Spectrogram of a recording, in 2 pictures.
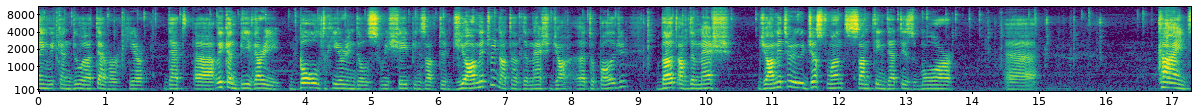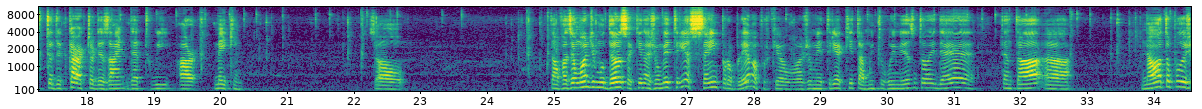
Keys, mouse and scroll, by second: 0.0-1.1 typing, 0.0 click, 0.4 shift+click, 0.9 click, 1.5 shift+click, 1.8 middle click, 2.6 click, 2.8 g, 3.0 shift+click, 3.3 middle click, 3.8 click, 4.0-7.9 typing, 4.2 right click, 4.5 right click, 4.5 click, 4.9 shift+right click, 4.9 shift+click, 5.6 shift+right click, 6.0 click, 6.8 shift+click, 7.6 click, 8.2 shift+click, 8.6 click, 9.0 g, 9.4 shift+click, 9.7 g, 10.0 shift+click, 10.4 middle click, 11.0 middle click, 11.6 middle click, 12.0 middle click, 12.4 middle click, 12.8 shift+middle click, 13.3 click, 13.6 shift+middle click, 14.0 shift+middle click, 14.3 g, 14.9 shift+click, 15.3 g, 15.7 shift+click, 16.5 click, 17.0 2, 17.2 3, 17.5 alt+shift+click, 17.8-18.3 scroll down 1, 18.4 shift+middle click, 19.1 click, 19.6 alt+a, 19.8 middle click, 20.4 shift+middle click, 20.8-21.1 scroll up 3, 21.5 middle click, 22.1 3, 22.1 click, 22.6 shift+click, 23.3 click, 24.5 alt+a, 25.2 alt+shift+click, 25.4 scroll down 1, 25.8 shift+middle click, 26.5 click, 26.9 alt+a, 27.2 3, 28.3 shift+middle click, 29.6 shift+middle click, 30.1 middle click, 30.5 shift+middle click, 31.0 middle click, 31.4 shift+middle click, 31.9 shift+middle click, 32.7 3, 32.8 click, 33.1 middle click, 33.7 g, 34.2 shift+click.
